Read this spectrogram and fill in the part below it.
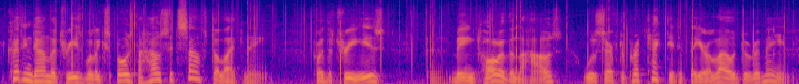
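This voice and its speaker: Low-voiced man, old 1940s radio science explainer. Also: a little mellow. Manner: measured, explanatory, precise. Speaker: science reporter on a radio program. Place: radio studio. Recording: dull, noisy 1940s radio recording.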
